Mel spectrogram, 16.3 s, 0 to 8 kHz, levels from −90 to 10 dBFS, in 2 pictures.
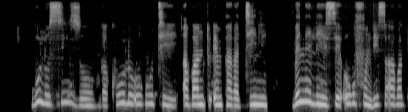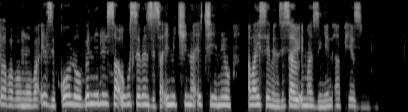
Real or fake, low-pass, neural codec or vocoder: real; 7.2 kHz; none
